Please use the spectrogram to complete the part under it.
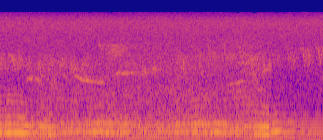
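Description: Honeybees buzz inside a hive, a dense, steady drone from many insects close by with wavering pitch as individual bees pass near.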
